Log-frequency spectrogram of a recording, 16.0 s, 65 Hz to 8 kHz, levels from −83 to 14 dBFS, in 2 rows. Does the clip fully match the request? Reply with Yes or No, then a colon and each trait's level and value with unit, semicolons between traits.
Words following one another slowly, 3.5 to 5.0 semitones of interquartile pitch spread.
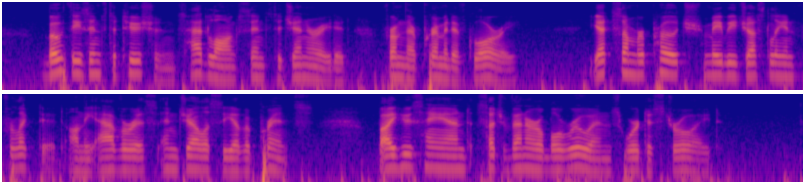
No: slow, 125 wpm; average, 3.0 semitones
